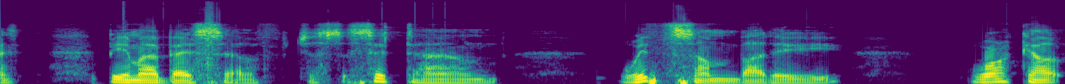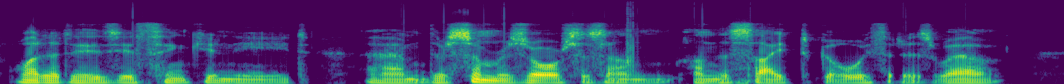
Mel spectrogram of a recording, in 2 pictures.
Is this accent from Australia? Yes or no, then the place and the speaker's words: no; west of Ireland, Ireland; as you might tell from my accent, I grew up in the west of Ireland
